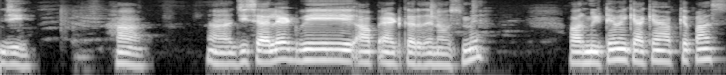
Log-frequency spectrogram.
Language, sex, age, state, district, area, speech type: Hindi, male, 30-45, Madhya Pradesh, Betul, urban, spontaneous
